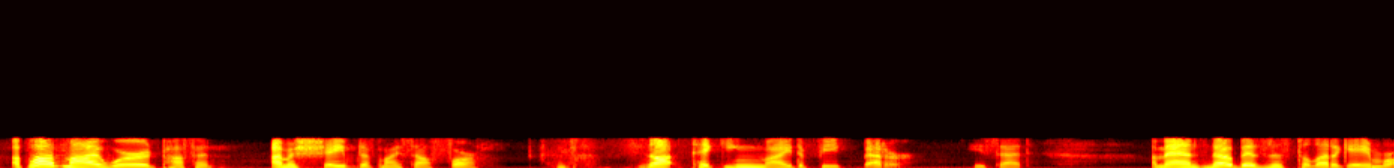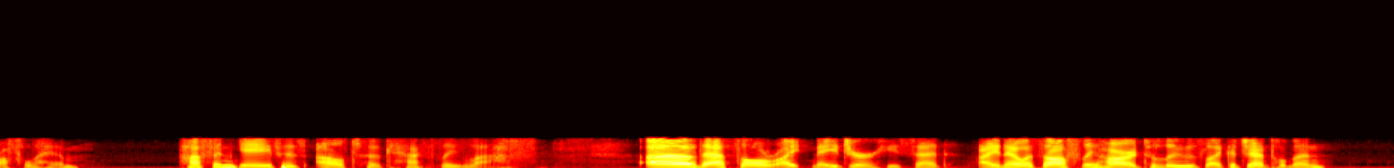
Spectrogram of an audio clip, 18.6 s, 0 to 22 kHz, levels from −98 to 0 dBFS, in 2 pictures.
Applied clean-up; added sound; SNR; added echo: neural separator model SepFormer WHAM!.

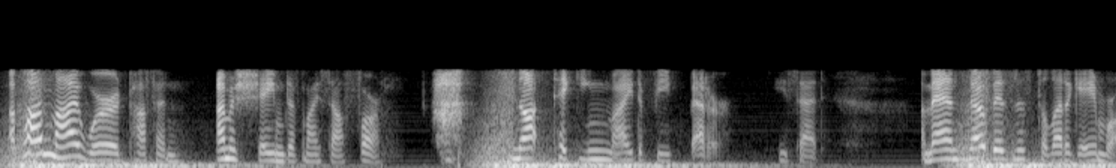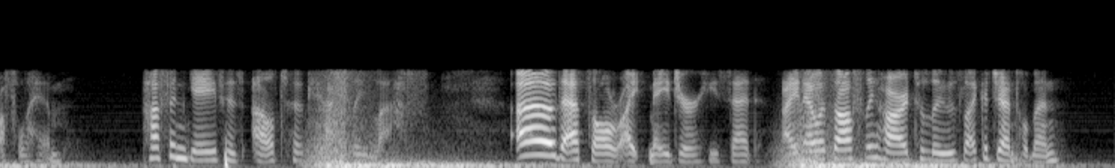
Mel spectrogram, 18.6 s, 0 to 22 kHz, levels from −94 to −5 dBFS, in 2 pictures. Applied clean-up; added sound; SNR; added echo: none; Whoosh, swoosh, swish; 1 dB; none.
